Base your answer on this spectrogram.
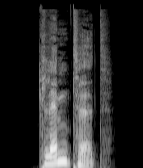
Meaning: inflection of klemmen: 1. second-person plural preterite 2. second-person plural subjunctive II
- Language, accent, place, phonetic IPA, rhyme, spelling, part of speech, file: German, Germany, Berlin, [ˈklɛmtət], -ɛmtət, klemmtet, verb, De-klemmtet.ogg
